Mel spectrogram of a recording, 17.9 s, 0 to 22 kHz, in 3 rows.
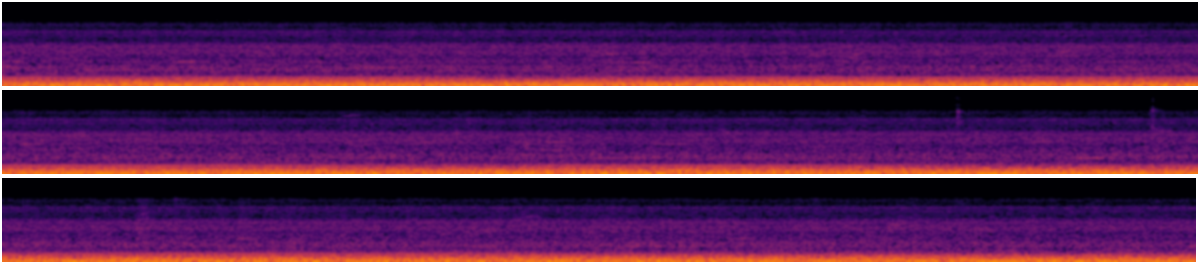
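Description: Cabin noise inside an Airbus A320-family airliner on its landing approach: a steady low rumble of the jet engines and rushing air, with a steady hum running through it.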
